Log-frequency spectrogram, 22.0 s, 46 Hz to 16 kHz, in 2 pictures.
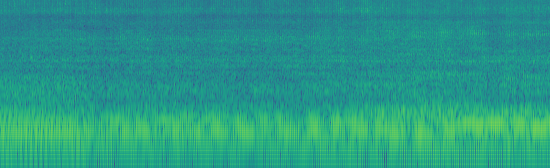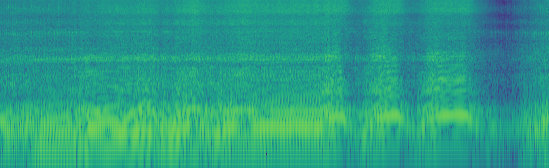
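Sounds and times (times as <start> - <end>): model plane engine revving: 6.9 - 20.8.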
